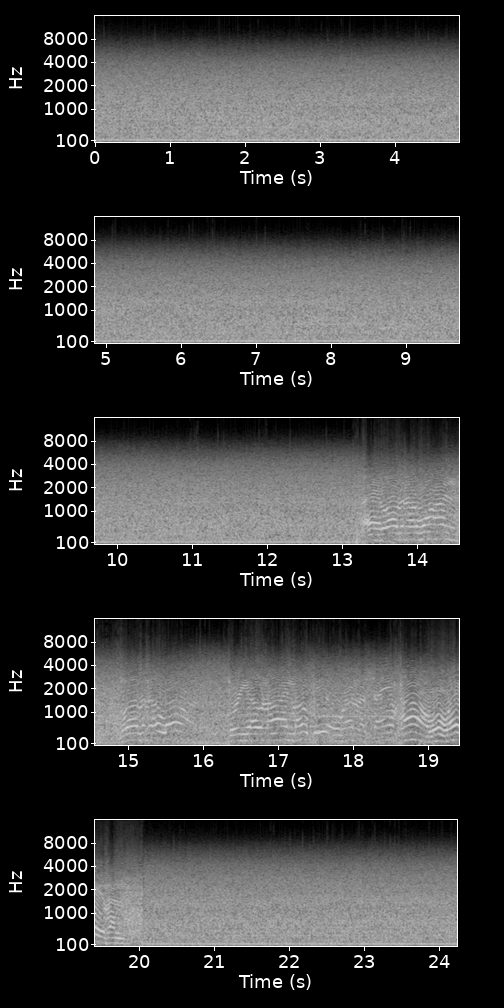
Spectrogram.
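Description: CB radio receiver giving loud, steady static hiss with a low hum, as on an open carrier. About halfway through, a distant skip station's voice comes through for several seconds, warbling and wavering in pitch, then the hiss and hum return.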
